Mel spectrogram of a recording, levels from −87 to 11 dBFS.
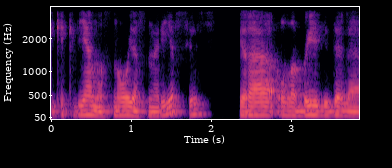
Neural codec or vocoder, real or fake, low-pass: none; real; 3.6 kHz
